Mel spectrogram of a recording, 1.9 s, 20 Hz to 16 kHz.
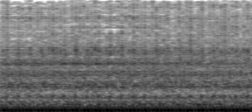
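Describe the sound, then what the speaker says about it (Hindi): A Massey Ferguson 245 tractor, a 50-horsepower 2020 model, hauls a trolley loaded with 122 sacks of potatoes; its engine throbs loud and close in a steady low chug, with no talk over it. "ये 122 कट्टे लेके चल दिया ट्रैक्टर, ज़्यादा कट्टे भरने के लिए उन्होंने मना कर दिया।"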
